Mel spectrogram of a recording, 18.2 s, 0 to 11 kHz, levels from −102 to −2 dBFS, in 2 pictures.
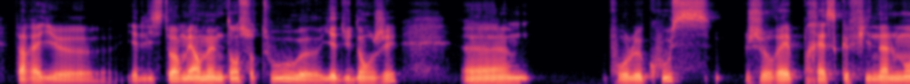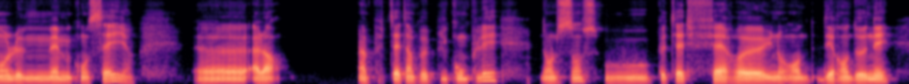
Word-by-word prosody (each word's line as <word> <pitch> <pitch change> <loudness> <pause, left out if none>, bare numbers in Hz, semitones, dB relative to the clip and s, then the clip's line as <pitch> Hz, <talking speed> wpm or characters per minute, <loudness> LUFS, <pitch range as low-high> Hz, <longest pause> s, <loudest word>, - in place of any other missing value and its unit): pareil, 90 +1 -1
heu, 75 -3 -4 0.4
il - - -15
y - - -4
a - - -14
de 80 - -11
l'histoire, 115 +10 0
mais 110 - +3
en 90 - +5
même 95 0 +3
temps 120 +4 0
surtout, 125 -1 -2
heu, 85 -2 0
il 85 - -6
y 90 - +2
a - - +4
du 95 +2 -7
danger. 95 +8 -3 0.7
Hem 85 +2 +1 0.8
pour 100 0 -3
le 95 0 +2
coup, 135 - -4
s 140 0 -3 0.3
j'aurais 100 +1 +1
presque 105 0 -4
finalement 100 +1 0
le 100 -3 +2
même 95 +1 +1
conseil. 115 +6 0 0.7
Heu, 85 -1 +3
alors - - +3 0.7
un, - - +1
peut-être, 105 0 0
un 105 - +2
peu 105 0 -2
plus 105 0 -8
complet, 120 +8 -1 0.4
dans 95 - 0
le 95 - 0
sens 130 +8 -2
où 95 -1 -3
peut-être 115 +4 +1
faire, 105 -2 +2
heu, 90 0 +7
une 95 +1 +2
rand 95 0 0
des 95 +4 +2
randonnées 100 +4 +3
95 Hz, 160 wpm, -23 LUFS, 90-105 Hz, 0.8 s, heu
